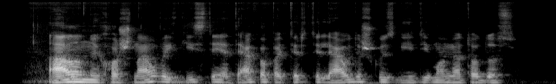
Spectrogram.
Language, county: Lithuanian, Alytus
